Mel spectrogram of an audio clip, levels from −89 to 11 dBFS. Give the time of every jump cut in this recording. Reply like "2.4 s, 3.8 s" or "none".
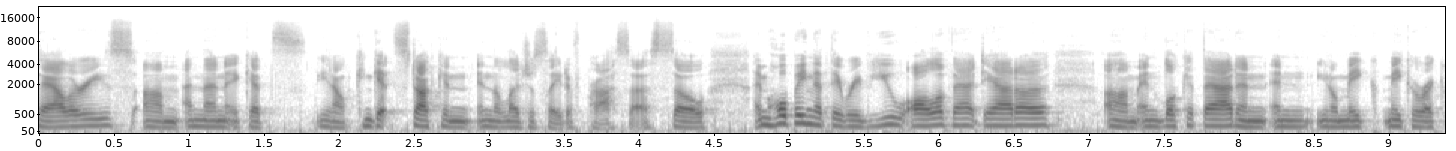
none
